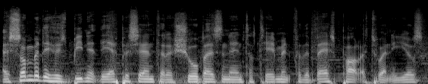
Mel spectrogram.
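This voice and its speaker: Scottish man hosting a podcast, mid-pitched voice, friendly cheeky banter, faint music behind. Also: quick pace, a little mellow. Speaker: podcast host. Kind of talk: scripted intro, then casual chat.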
